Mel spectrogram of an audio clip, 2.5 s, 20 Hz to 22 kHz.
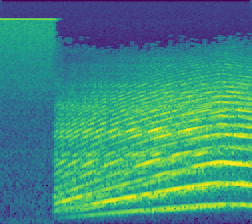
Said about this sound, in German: Lautes Getöse und dieses Mal nicht nur per Sirene. Der Probealarm um 11 Uhr sollte viele Handys schrillen lassen.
